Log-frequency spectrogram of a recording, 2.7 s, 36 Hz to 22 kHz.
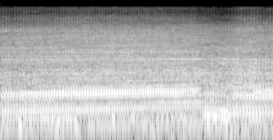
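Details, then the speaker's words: CG 99 single-cylinder motorcycle after valve adjustment on loose valves, first feared to be rod knock: steady idle with an even, soft tick and no heavy knock; noise much quieter, running normally. "e eu percebi que o barulho já tá bem mais tranquilo"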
